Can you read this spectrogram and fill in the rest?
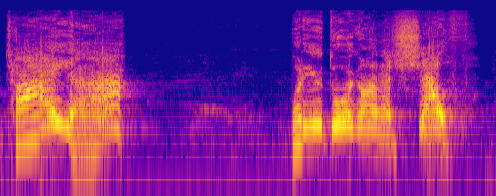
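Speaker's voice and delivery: very high, loud shriek of disbelief; shocked shout. A narrator's reading. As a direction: yell like a dad aghast at his kid. Father finds child on shelf.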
